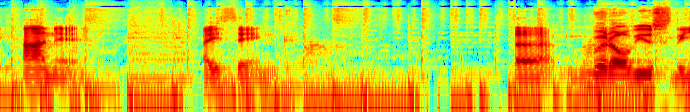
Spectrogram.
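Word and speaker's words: 兄: let's see uh yeah it was annie that's how you say it that's the the actual word no it's not it's ani that's the word that specifically means older brother obviously nissan and onisan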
